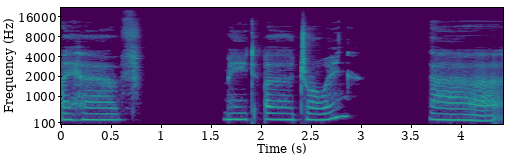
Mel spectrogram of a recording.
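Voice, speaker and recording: This soft-spoken woman has a medium pitch and a dark, mellow tone that is somewhat breathy. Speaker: artist streamer. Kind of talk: casual chat. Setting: home livestream. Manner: quiet, hushed; ASMR-like soft.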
